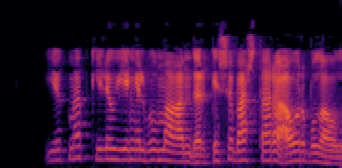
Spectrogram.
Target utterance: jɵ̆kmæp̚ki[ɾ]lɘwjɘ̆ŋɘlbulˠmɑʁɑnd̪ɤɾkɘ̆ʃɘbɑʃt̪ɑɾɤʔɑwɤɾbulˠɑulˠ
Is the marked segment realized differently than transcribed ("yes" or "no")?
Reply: yes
